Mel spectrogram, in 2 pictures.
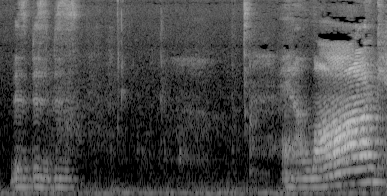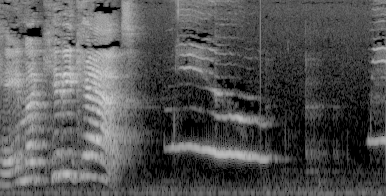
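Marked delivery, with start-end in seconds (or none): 0.1-0.7 soft, low little buzzes; fly buzzing. Acted. Pesky fly circles during the story, soft buzzing. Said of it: "there's that pesky fly again". 5.5-7.6 very high, drawn-out mews; cat meow. Acted. Kitty arrives in the children's story, high meowing. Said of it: "cried the cat".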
